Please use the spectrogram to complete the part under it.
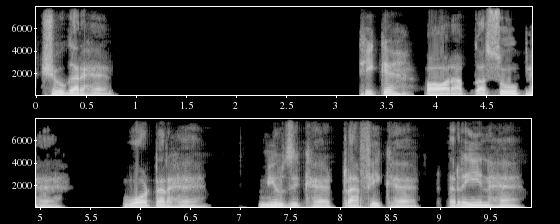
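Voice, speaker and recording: A man's voice: medium pitch, little pitch movement, takes it slowly, a little mellow, no echo, dull audio. Guy teaching english grammar, keeps repeating stuff n checking, dry close sound. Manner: explains patiently, repeats key points with frequent checks. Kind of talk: classroom-style lesson.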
